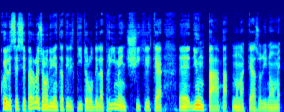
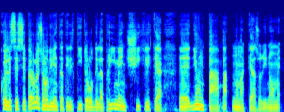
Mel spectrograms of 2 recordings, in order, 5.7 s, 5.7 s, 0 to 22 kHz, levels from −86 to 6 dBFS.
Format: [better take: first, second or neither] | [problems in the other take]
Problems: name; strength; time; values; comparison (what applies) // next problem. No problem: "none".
first | distortion; slight; 5% of the sound clipped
